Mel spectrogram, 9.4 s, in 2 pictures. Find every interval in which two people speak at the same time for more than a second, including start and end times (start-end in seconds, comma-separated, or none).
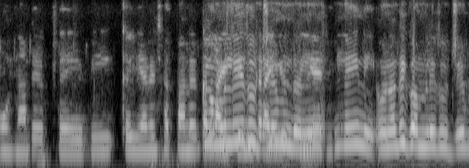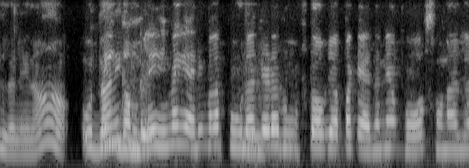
2.0-3.5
